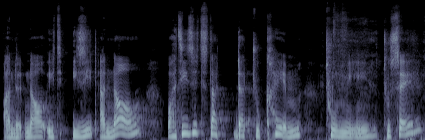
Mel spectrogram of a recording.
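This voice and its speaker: A man's voice: fairly high pitch, sing-song, slow, vocal fry, a little mellow, voice pushed up, full character voice. A man voicing a grave, anxious elderly professor in a hammy dramatic reading of a storybook. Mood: grave, reassuring.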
